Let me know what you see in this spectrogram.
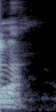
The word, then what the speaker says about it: Decatur: So, Lacey Spears was born and raised in Decatur, I hope I said it right, Alabama. – Decatur. – Huh? – Decatur. – Decatur? Okay. Decatur, Alabama, where she lived until she gave birth to Garnett.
